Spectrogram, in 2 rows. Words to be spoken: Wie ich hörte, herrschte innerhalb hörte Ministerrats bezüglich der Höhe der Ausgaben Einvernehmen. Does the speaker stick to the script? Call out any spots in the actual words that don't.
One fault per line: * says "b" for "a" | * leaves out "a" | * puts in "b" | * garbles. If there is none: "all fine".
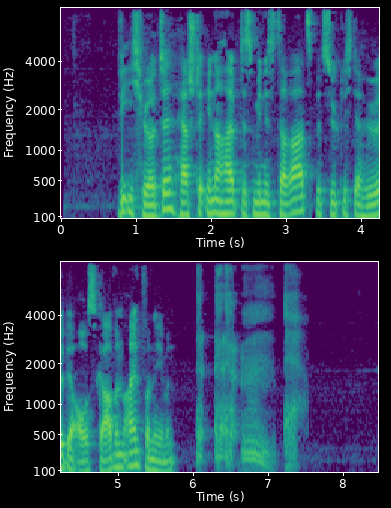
* says "des" for "hörte"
